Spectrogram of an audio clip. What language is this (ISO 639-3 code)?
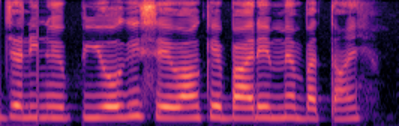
hin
